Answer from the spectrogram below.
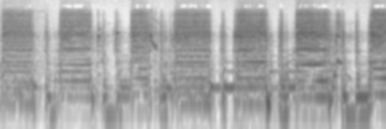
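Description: A loud, driving punk rock song with heavily distorted electric guitars, pounding drums and a steady fast rhythm, dense and continuous throughout.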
